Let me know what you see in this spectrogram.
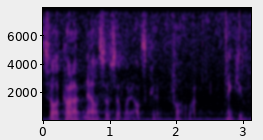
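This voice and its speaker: Words come fairly fast. There is some breathiness in the voice. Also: man. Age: 70s. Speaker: public commenter at hearing. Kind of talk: public testimony.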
